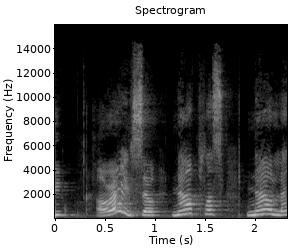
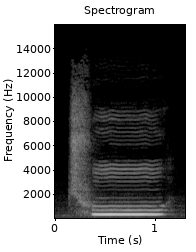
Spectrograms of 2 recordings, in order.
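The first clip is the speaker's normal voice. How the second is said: flat high first tone on chu, drawn out; 3 semitones higher, 4 dB louder than usual. Teacher modeling a Chinese first tone for a learner: high flat tone on chu. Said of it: "When it's a first tone, it's just high pitch ... high pitch and flat".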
